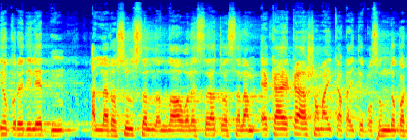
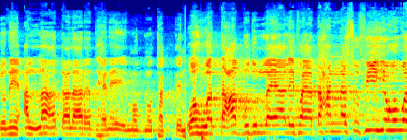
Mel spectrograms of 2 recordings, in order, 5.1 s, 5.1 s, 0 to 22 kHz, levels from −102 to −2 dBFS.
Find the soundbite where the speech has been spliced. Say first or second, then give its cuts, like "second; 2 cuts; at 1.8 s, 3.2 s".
second; 1 cut; at 2.3 s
